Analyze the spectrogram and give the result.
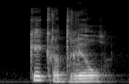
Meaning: frogspawn
- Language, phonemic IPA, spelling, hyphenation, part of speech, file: Dutch, /ˈkɪ.kərˌdrɪl/, kikkerdril, kik‧ker‧dril, noun, Nl-kikkerdril.ogg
